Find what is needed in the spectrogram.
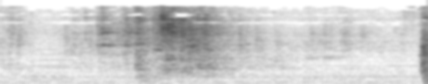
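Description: Kitchenware clattering at a stovetop: one short burst of pot and dish clinks about half a second in, lasting about half a second.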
